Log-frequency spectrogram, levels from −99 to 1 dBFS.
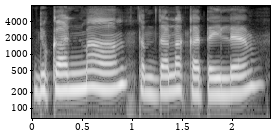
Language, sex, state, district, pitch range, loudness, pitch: Wancho, female, Arunachal Pradesh, Longding, 195-230 Hz, -14 LUFS, 215 Hz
